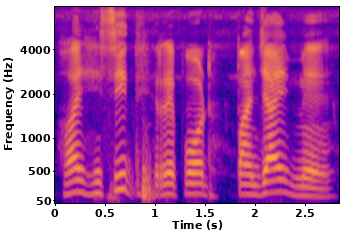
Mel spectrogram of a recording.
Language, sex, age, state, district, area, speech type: Santali, male, 18-30, West Bengal, Purulia, rural, read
